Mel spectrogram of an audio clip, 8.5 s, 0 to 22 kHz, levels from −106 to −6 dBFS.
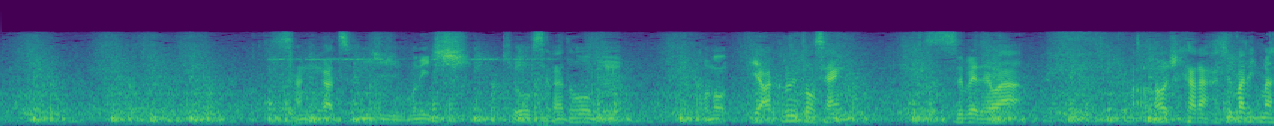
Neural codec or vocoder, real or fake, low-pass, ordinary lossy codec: none; real; none; none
